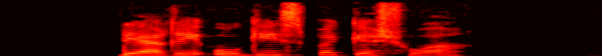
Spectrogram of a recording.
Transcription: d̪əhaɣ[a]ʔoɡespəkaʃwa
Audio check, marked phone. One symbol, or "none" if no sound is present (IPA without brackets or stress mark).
e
